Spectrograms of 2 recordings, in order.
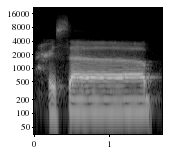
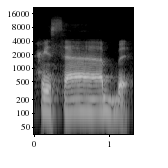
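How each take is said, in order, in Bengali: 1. শেষের b প্রতিধ্বনি ছাড়াই সমান করে থেমে যায়। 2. শেষের b স্পষ্টভাবে ঝাঁকি দিয়ে বেরিয়ে যায়। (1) "এভাবে বললে হয় না" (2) "বরং বটা স্পষ্ট হয়ে যাবে"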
